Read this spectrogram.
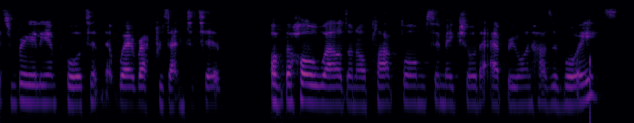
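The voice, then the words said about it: Liverpool accent. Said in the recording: “as you can probably guess from my accent, I'm from Liverpool”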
